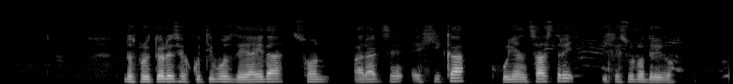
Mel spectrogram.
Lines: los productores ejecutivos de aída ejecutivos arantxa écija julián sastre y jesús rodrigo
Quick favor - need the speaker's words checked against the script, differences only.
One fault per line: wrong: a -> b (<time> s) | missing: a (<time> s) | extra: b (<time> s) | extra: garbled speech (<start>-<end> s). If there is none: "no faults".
wrong: ejecutivos -> son (2.9 s)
